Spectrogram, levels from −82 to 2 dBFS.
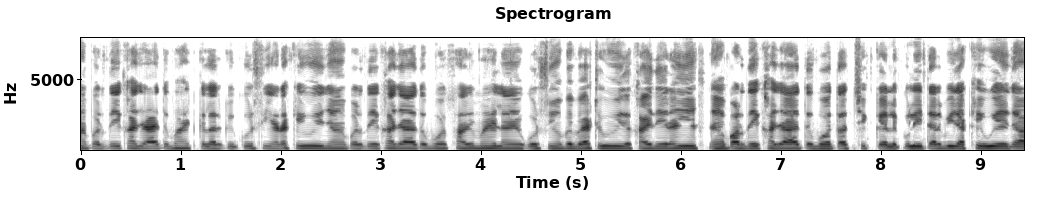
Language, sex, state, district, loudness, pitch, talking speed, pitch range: Hindi, male, Chhattisgarh, Bilaspur, -17 LUFS, 150 Hz, 260 wpm, 145-155 Hz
